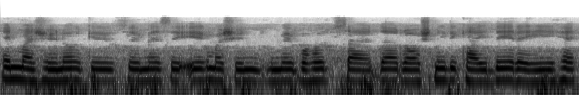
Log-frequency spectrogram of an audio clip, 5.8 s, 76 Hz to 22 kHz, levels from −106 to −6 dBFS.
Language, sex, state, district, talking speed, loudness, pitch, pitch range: Hindi, female, Chhattisgarh, Bilaspur, 165 wpm, -12 LUFS, 180 Hz, 175-185 Hz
